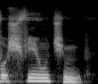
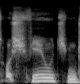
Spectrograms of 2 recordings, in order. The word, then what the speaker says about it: Oświęcim: So I'm from the town of Oświęcim. This is exactly Auschwitz town. It's a complicated name to pronounce. Oświęcim.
